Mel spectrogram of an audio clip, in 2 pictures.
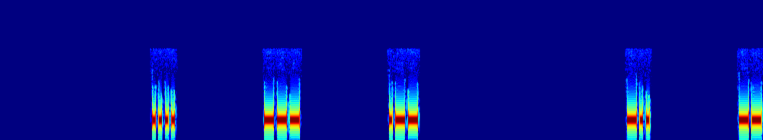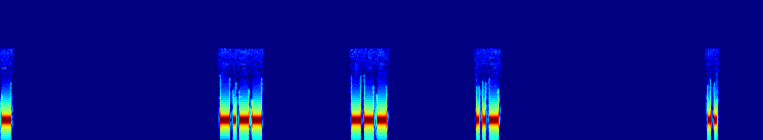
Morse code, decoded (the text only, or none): HOW DO YOU I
